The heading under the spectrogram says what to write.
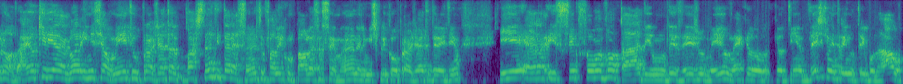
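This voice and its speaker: Amid noticeable background noise and audible room echo, a man talks at a fairly quick pace with a high pitch and very even loudness. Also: ordinary pitch variation. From Brazil, Pernambuco. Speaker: public auditor, court of accounts official. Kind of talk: opening speech at online launch event. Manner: hesitant, filler-heavy.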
